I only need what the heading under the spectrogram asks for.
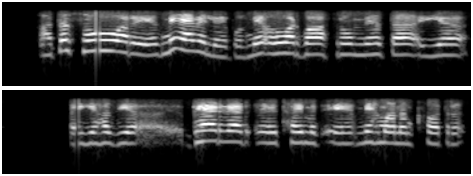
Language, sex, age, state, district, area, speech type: Kashmiri, female, 30-45, Jammu and Kashmir, Ganderbal, rural, conversation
